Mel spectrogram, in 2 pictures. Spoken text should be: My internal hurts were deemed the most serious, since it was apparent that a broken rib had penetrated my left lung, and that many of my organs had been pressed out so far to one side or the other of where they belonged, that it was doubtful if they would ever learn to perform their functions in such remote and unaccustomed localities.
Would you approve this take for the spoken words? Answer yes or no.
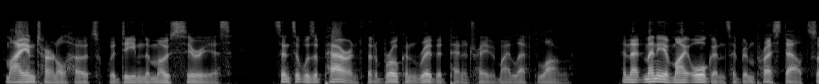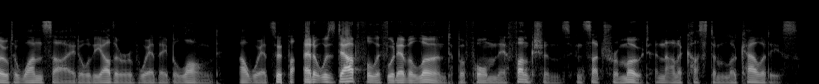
no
